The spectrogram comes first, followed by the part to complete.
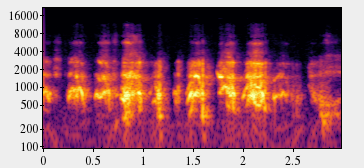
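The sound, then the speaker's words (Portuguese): A dog makes playful, chattering vocal noises, a quick uneven string of short yips and huffs, fairly loud, with no one talking. “ah, cachorro tá rindo?”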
